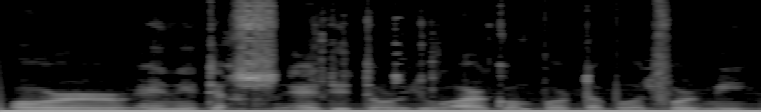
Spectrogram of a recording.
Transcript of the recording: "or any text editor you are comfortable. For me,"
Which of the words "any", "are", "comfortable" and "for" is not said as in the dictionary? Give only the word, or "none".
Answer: comfortable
